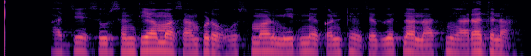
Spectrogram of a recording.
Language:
Gujarati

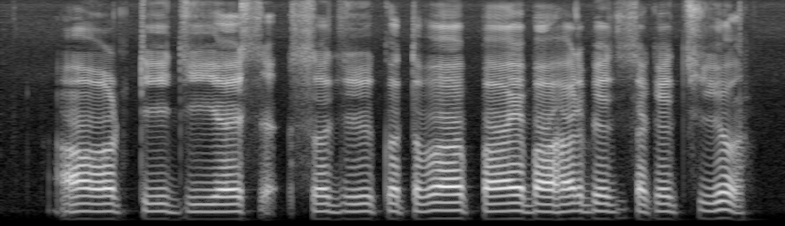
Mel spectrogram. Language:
Maithili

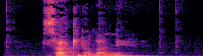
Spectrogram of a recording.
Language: Turkish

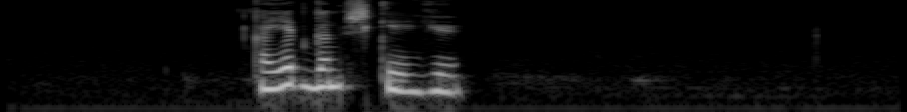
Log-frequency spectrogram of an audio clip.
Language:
Mari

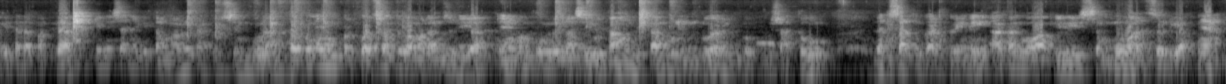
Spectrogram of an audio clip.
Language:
Indonesian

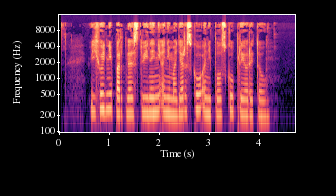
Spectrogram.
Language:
Czech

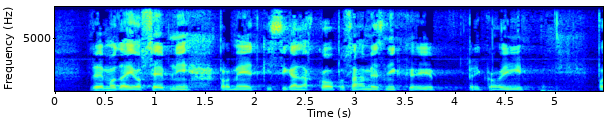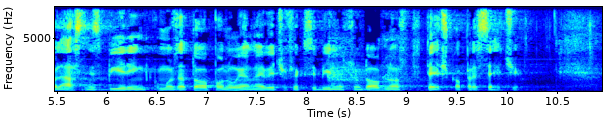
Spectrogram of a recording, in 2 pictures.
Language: Slovenian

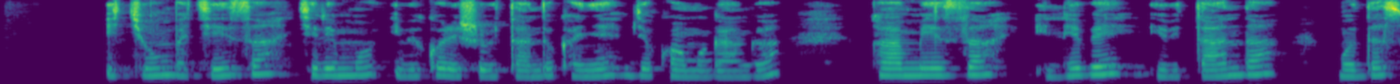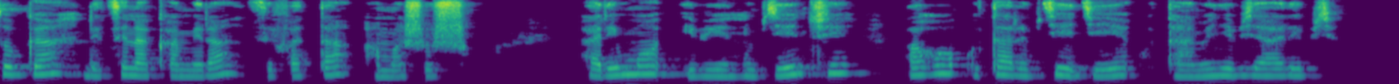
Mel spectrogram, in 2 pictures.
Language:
Kinyarwanda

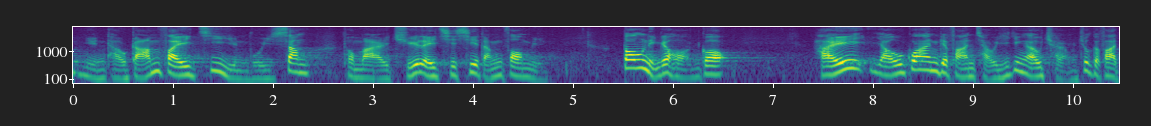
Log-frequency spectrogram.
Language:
Cantonese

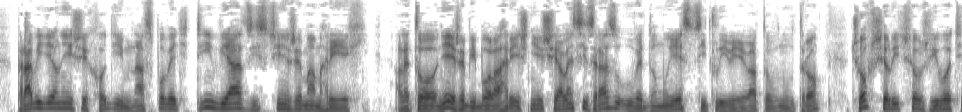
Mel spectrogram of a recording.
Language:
Slovak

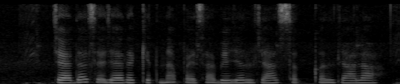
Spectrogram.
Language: Bhojpuri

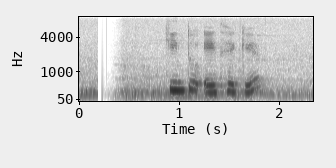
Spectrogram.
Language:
Bangla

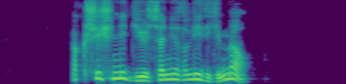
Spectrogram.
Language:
Kabyle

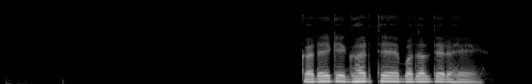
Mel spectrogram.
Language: Urdu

